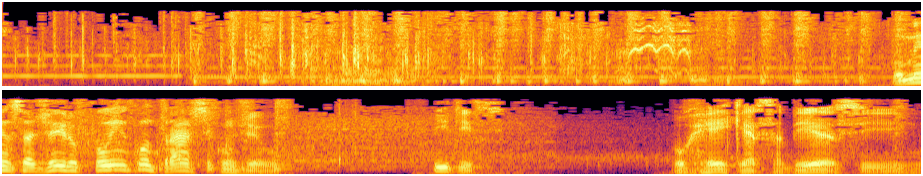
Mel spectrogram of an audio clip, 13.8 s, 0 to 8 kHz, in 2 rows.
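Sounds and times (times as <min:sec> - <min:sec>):
horse hooves galloping: 0:00.0 - 0:09.1
horse whinny: 0:01.5 - 0:05.7
speech: 0:06.8 - 0:09.1, 0:10.1 - 0:10.7, 0:11.9 - 0:13.7.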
